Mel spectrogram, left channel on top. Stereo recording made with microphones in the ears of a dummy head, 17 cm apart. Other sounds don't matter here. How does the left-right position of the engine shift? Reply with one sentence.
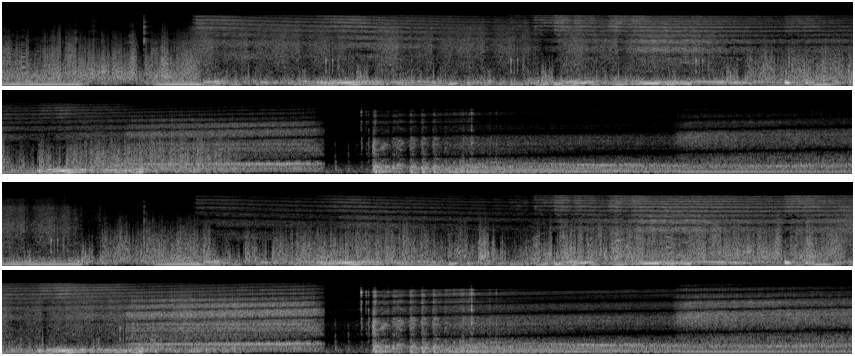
You can hear the engine move from left to right.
